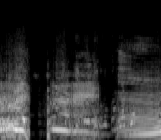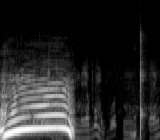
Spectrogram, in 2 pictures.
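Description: A loud, long animal call that rises in pitch, is held steady for about two seconds and then cuts off. It comes after two shorter calls in the first two seconds.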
